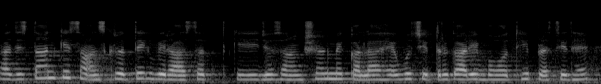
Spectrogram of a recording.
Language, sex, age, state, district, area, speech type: Hindi, female, 30-45, Rajasthan, Jaipur, urban, spontaneous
